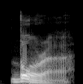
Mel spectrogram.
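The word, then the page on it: bourrée: British English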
